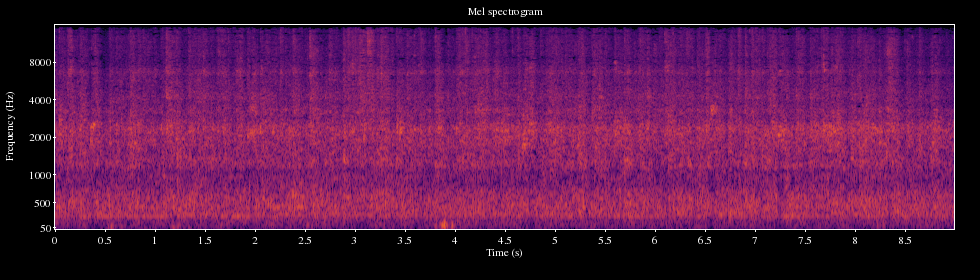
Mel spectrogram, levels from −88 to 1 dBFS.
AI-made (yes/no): no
